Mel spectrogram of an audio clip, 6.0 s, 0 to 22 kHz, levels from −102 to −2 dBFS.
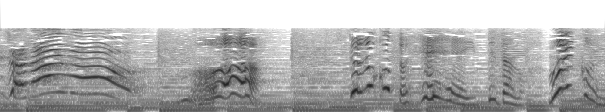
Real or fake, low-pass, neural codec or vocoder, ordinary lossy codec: real; none; none; none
